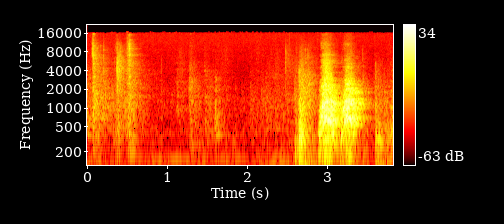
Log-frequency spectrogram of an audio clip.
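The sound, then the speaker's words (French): A dog barks in short, sharp bursts: a couple of quick barks, a pause with faint rustling, then a louder cluster of barks near the end. “Oh, le beau chien, tu en as une bonne figure de brave toutou.”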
